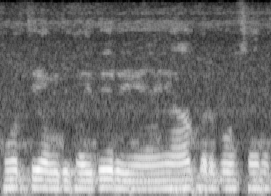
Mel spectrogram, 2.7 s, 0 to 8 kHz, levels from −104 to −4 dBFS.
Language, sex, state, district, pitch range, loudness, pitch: Hindi, male, Haryana, Jhajjar, 125-130 Hz, -14 LUFS, 125 Hz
